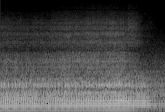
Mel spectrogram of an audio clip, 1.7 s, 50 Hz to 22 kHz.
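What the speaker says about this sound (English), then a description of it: "The exhaust note under load, I like it." A 2023 Maserati Grecale Modena's engine drones under load, a steady, loud, harmonic exhaust tone held for a moment before easing off at the end.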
